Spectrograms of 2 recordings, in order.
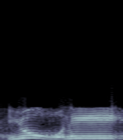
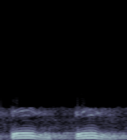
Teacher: تو غین میں قلقلہ نہیں ہوتا اور غین کو گاف کی طرح نہیں پڑھتے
